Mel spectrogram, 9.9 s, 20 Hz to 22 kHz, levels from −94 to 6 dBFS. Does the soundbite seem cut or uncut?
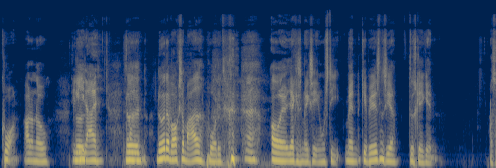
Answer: uncut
